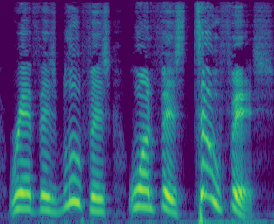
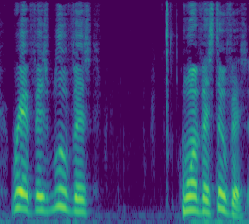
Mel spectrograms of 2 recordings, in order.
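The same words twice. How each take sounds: First: Bright, sing-song count with even punches; red fish blue fish one fish two fish, each fish hit high and loud; the way I told you. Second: Same count but flatter, stress dropped onto two fish; red fish blue fish one fish TWO fish, the last fish leaned on; the wrong delivery. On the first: Writer showing a comic how the line should land, sing-song and punchy. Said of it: "It's how I told you to say it". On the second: Writer mimicking a comic who missed the rhythm, flattened. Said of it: "But you say". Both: Shown as a demonstration.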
